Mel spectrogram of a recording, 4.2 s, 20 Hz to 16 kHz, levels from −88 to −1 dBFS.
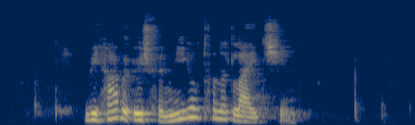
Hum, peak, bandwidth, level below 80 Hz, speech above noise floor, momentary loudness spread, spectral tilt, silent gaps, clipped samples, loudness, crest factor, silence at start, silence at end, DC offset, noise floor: none; -12 dBFS; 8.4 kHz; -84 dBFS; 45 dB; 13 LU; -6.5 dB/octave; none; under 0.1%; -27 LUFS; 18 dB; 0.85 s; 1.2 s; under 0.1%; -71 dBFS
